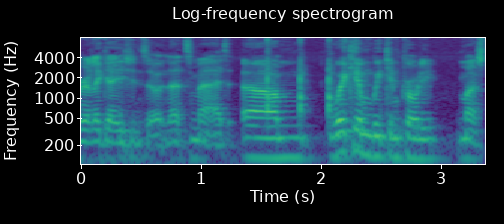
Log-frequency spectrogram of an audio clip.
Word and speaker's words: Wycombe: wycombe by combi or whatever the combat no wickham yeah they won the league one playoffs championship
